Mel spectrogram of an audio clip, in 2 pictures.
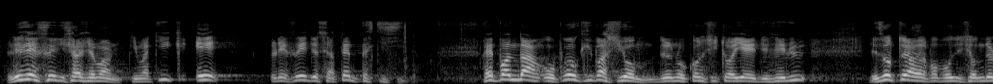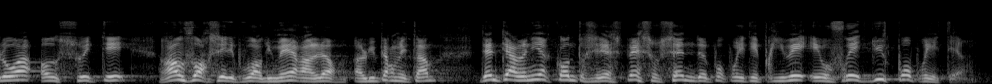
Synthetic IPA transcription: lezefed̪yʃɑ̃ʒəmɑ̃ŋklimat̪ike | lefed̪əsɛʁt̪ɛ̃mpɛst̪isid̪ | ʁepɔ̃nd̪ɑ̃opχeɔk̬yp̬asjɔ̃d̪ənokɔ̃sit̪wajɛ̃ed̪ezely | lezot̪œʁd̪əlapχɔpozisjɔ̃d̪əlwaɔ̃swet̪e | ʁɑ̃fɔʁselepuvwaʁd̪ymɛʁɑ̃lœʁɑ̃lɥipɛʁmet̪ɑ̃ | d̪ɛ̃nt̪ɛʁvəniʁkɔ̃nt̪χəsezɛspɛsosɛ̃d̪əpχɔpχijet̪epχiveʔeofʁed̪ypχɔpχijet̪ɛ̰ʁ

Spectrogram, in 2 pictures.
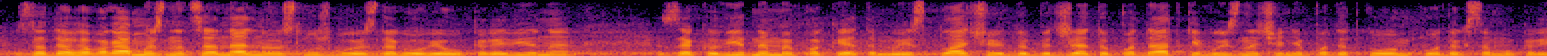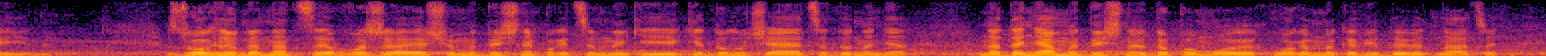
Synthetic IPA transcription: zɐd̪ɔɦɔʋɔɾɑmɪznɐt͡sʲiɔnɑlʲnɔjʊslˠuʒbɔjʊzd̪ɔɾɔʋʲjɐukɾɐjinɪ | zɐkɔʋʲid̪nɪmɪpɐkɛt̪ɐmɪisplˠɑt͡ʃʊjʊt̚ʲd̪ɔbʲʊd͡ʒɛt̪ʊpɔd̪ɑt̪̚kʲɪʋɪznɐt͡ʃenʲːipɔd̪ɐt̪kɔʋɪmkɔd̪eksɐmʊkɾɐjḭnɪ̰ | zɔɦlʲɐd̪ʊnɐt̪sɛʋːɐʒɑjʊʃt͡ʃɔmed̪ɪt͡ʃnipɾɐt͡sʲiwnɪkʲijɐkʲid̪ɔlˠʊt͡ʃɑjʊt͡sʲːɐd̪ʲ | nɐd̪ɐnʲːamed̪ɪt͡ʃnɔjid̪ɔpɔmɔɦɪxʋɔɾɪmnɐkɔʋʲid̪ːeʋʲjɐt̪nɑt͡sʲːɐtʲ

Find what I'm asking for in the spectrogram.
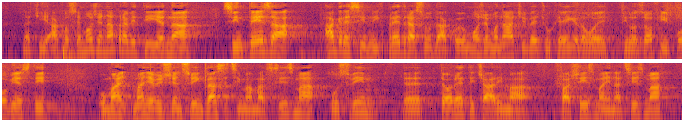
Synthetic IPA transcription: znaːt͡ʃia̰ko̞se̞mo̞ʒe̞napɾaʋit̪ije̞d̪na | sint̪e̞ːza | aɡɾe̞siʋnixpɾe̞d̪ɾasuːd̪ako̞jumo̞ʒe̞mo̞naːt͡ɕiʋe̞t͡ɕuxejɡelo̞ʋo̞jfilo̞zo̞fiipo̞ːʋje̞st̪i | ṵmamaɲeʋiʃensʋiːmklˠasit̪simamaɾksizma | usʋiːm | t̪e̞o̞ɾe̞t̪it͡ʃaɾima | faʃizmainat̪sizma

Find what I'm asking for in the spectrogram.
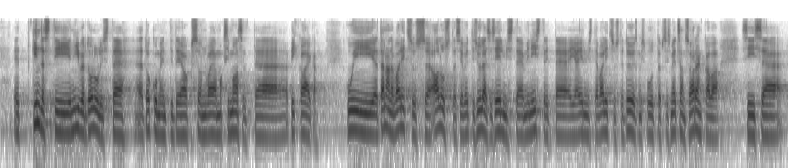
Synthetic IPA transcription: e̞t̪ːˑkind̪lɑst̪iniːvərd̪o̞lulist̪e̞t̪o̞kːˑume̞nʲt̪ˑːid̪̥e̞jɑokso̞nvɑjɑmɑksimɑːlse̞lt̪ˑ | pikːɑe̞ɡ̥ɑ̰ | kujt̪ænɑne̞vɑlʲit̪susɑlust̪ɑsjɑvɤ̞t̪ʲːisylesise̞ːlmist̪e̞minist̪ɾit̪ːˑe̞jɑe̞ːlmist̪e̞vɑlʲit̪sust̪e̞t̪ø̞ːd̪̥mispuːd̪ut̪ːˑɑb̥sisme̞t̪sɑnd̪u̥sɑɾe̞ŋkkːɑvɑ | siːs

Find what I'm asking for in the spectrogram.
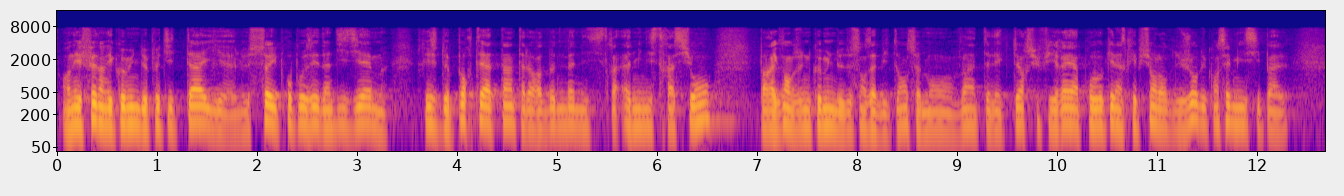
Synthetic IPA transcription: ɑ̃nefɛd̪ɑ̃lekɔmynd̪əpət̪it̪ːajləsœjpχɔpozed̪ɛ̃d̪izjɛm | ʁisk̚d̪əpɔʁt̪eat̪ɛ̃t̪alœʁa | ad̪minist̪χasjɔ̃ | paʁɛɡzɑ̃pld̪ɑ̃zynkɔmynd̪əd̪øsɑ̃zabit̪ɑ̃sœlmɑ̃vɛ̃t̪elɛk̚t̪œʁsyfiʁɛapχɔvɔkʲelɛ̃skχipsjɔ̃alɔʁd̪ʁəd̪yʒuʁd̪ykɔ̃sɛjmynisipal

